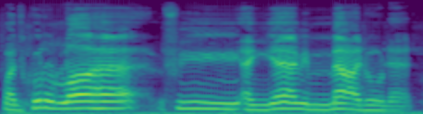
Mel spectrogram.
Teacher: الذال من طرف اللسان مع أطراف الثنايا العليا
